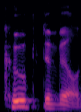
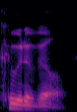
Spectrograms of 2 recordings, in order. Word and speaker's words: Coupe DeVille: song you have a song called Coupe DeVille not cou DeVille all right and it's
